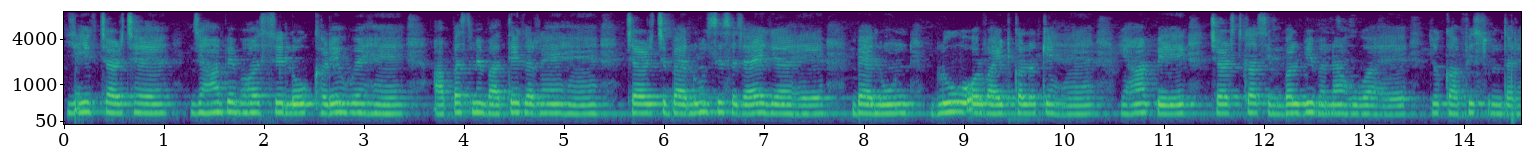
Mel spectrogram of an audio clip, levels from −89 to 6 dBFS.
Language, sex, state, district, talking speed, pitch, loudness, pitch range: Hindi, female, Uttar Pradesh, Hamirpur, 200 wpm, 200 Hz, -22 LUFS, 195-210 Hz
